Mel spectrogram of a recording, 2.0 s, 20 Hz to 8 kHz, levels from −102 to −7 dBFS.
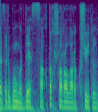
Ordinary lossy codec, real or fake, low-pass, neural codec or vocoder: none; real; 7.2 kHz; none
